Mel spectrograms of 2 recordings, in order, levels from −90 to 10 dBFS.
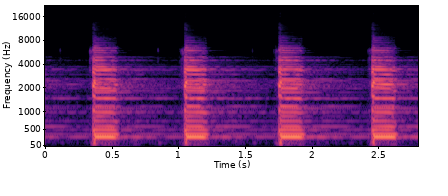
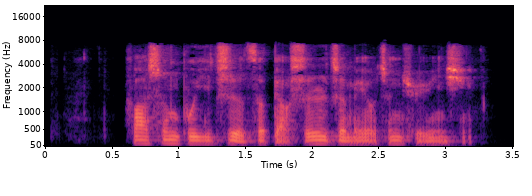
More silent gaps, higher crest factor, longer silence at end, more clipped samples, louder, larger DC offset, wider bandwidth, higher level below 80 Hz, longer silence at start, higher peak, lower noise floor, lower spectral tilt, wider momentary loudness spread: neither; about the same, 18 dB vs 18 dB; second, 0 s vs 0.3 s; neither; about the same, -20 LUFS vs -19 LUFS; neither; first, 9 kHz vs 7.8 kHz; second, -62 dBFS vs -56 dBFS; second, 0.35 s vs 0.6 s; about the same, -4 dBFS vs -2 dBFS; second, -42 dBFS vs -54 dBFS; about the same, -3 dB/octave vs -2.5 dB/octave; first, 10 LU vs 7 LU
